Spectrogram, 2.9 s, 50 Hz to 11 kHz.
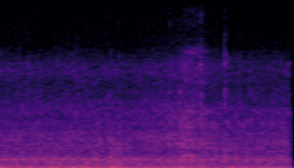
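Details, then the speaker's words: Mahindra Bolero diesel after fixing low pickup, misfiring, late starting and knocking by checking and servicing Delphi injectors 28535488, warning light now off: steady even low rumble while driving, no knocking; runs smoothly and quietly. "तो चलने में भी बिल्कुल okay silent कर दी है"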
